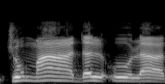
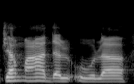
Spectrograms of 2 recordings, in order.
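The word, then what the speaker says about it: Jumada al-Ula: And when he, Nabi Adam alayhi salam, saw that his honorable wife, Eve, Sayyida Hawa, H-A-W-W-A, not Hawa, Hawa, learn to pronounce properly, Jumad al-Ula, not Jamad al-Ula.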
